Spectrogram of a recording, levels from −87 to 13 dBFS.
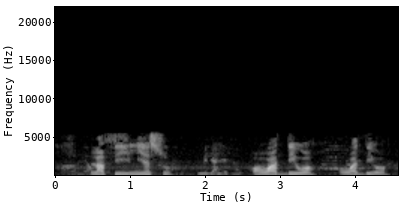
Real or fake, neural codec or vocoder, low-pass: real; none; 5.4 kHz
